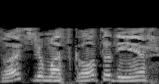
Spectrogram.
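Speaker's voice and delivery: put-on heavy German accent. Imagining a film character's lines, the speaker puts on a very heavy german accent. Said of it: "speaking with a very heavy German accent".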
